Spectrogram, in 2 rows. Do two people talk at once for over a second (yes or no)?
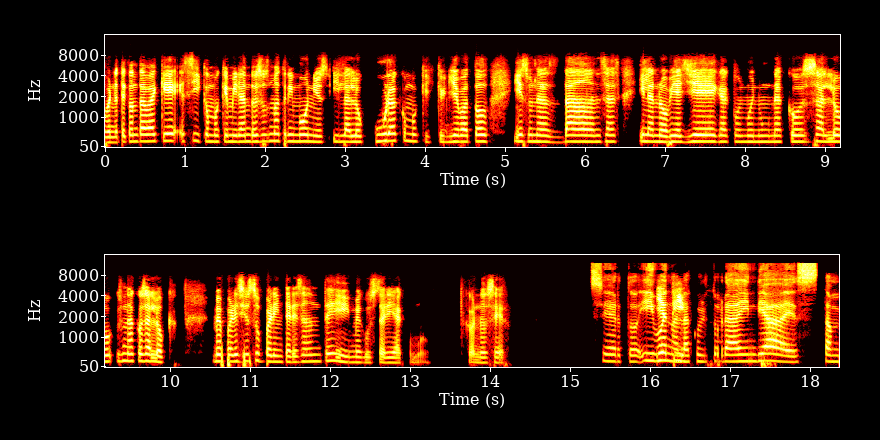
no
